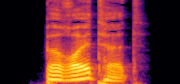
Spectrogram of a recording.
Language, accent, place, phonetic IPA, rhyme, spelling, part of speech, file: German, Germany, Berlin, [bəˈʁɔɪ̯tət], -ɔɪ̯tət, bereutet, verb, De-bereutet.ogg
- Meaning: inflection of bereuen: 1. second-person plural preterite 2. second-person plural subjunctive II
